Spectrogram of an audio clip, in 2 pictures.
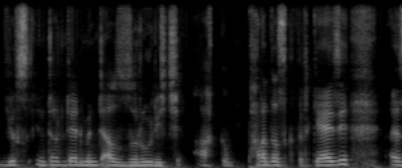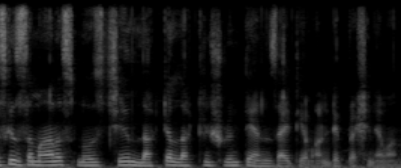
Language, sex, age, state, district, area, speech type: Kashmiri, female, 18-30, Jammu and Kashmir, Kupwara, rural, spontaneous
